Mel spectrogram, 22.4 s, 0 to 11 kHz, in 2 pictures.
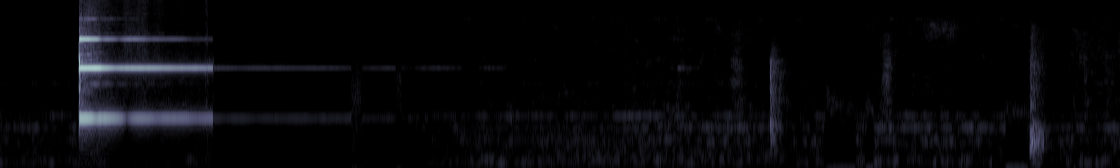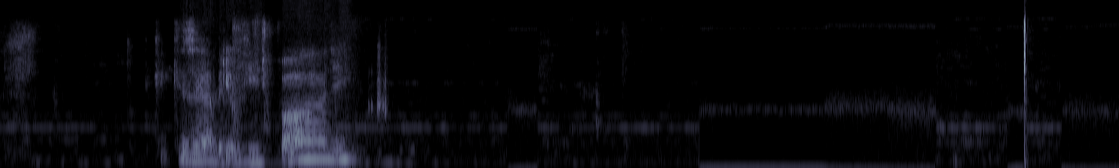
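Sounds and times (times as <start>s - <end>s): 
single bell strike with bright sustained tone: 0.8s - 2.6s
speech: 13.0s - 14.8s.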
